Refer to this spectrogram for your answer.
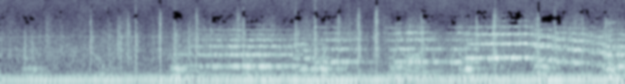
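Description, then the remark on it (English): A clock mechanism ticks with a string of sharp clicks, some leaving brief ringing metallic tones, all over a steady low hum. No one speaks. “No, clock. That is the clock.”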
